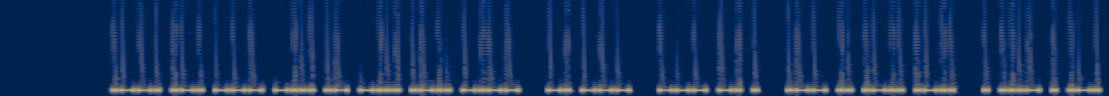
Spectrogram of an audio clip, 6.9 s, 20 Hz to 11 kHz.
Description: Morse code, heard as a keyed tone, about 46 wpm, 700 Hz. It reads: PROBABLY NO ONE WILL EVER
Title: Sentences from Top 1000 Words - Review Part 4 - 45wpm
